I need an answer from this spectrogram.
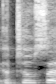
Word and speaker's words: Catoosa: Is it Catoosa? Is that the way it's pronounced?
